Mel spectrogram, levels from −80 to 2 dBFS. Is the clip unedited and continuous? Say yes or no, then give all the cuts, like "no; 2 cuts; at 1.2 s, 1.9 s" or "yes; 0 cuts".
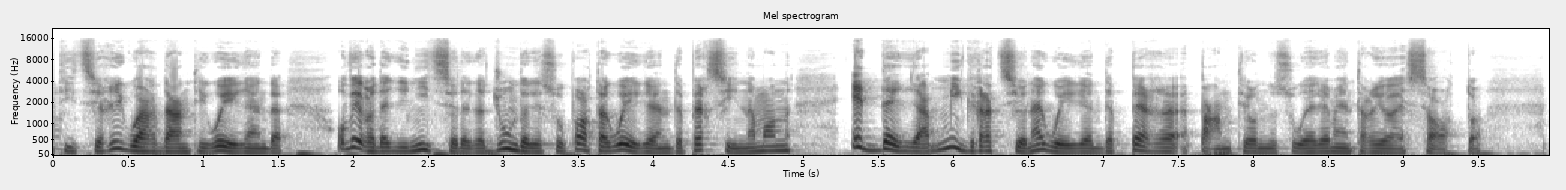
yes; 0 cuts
